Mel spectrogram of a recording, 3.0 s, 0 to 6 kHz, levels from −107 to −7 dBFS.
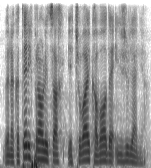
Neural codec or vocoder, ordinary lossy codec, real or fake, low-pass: none; none; real; 5.4 kHz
